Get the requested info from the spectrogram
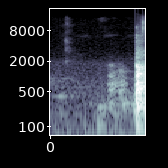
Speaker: Bless you. What a tiny kitten sneeze.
